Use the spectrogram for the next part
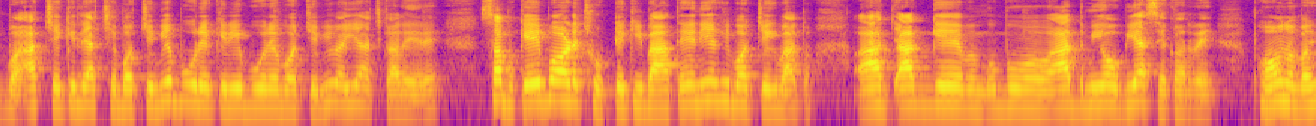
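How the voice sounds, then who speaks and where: A woman telling a moral story in a casual, earnest way. She repeats herself often and keeps tagging quotes with "he said.". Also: medium pitch.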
